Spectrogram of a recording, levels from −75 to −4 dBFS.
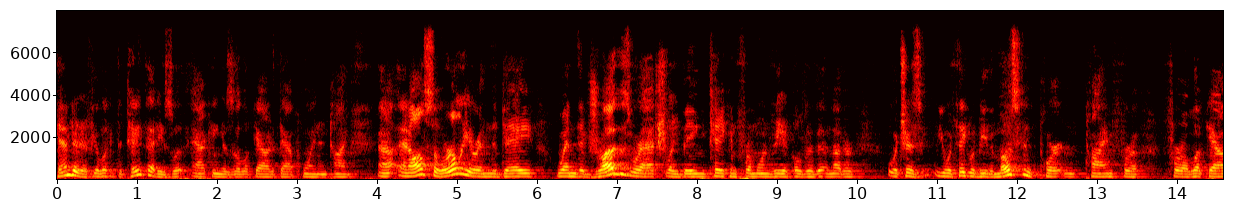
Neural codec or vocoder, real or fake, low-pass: codec, 44.1 kHz, 7.8 kbps, Pupu-Codec; fake; 7.2 kHz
